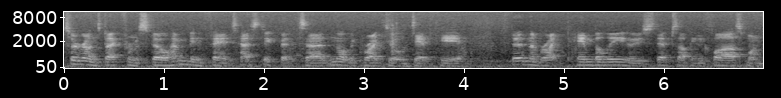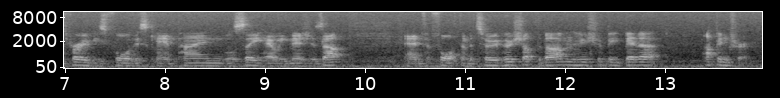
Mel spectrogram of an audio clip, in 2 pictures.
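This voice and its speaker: A man's voice: mid-range voice, fairly quick. A man working as a racing tipster, giving horse form analysis and selections in conversation. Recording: roomy, distant mic, faint noise.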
